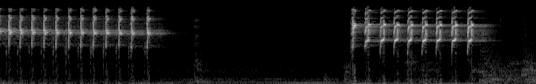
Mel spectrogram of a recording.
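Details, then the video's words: Two rapid bursts of harsh, high-pitched screeching notes from a rose-ringed parakeet, each run about a dozen notes fast and even, separated by nearly two seconds of quiet. "Cennet Papağanı Sesi"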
